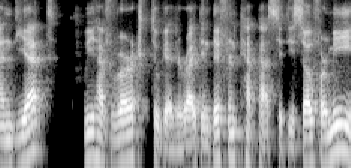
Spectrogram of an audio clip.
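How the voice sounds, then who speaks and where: In a non-native accent, the voice has a dark, mellow tone, ordinary pitch variation and a fairly slow pace. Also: man. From Switzerland (rural). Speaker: professor. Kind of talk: interview. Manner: halting.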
